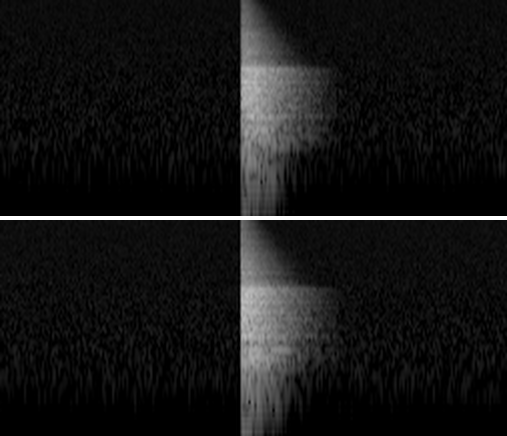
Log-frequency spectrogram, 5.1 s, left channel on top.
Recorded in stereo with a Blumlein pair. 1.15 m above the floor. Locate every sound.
2.4 s a clap: 65° right, 1.0 m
